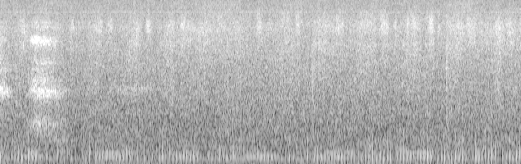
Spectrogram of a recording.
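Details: Gentle male Maine Coon lap cat purring while being petted indoors, a low buzzing rumble throughout with light background rustle.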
